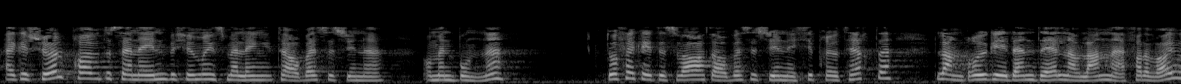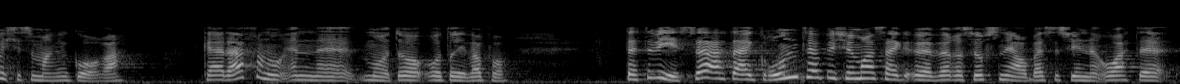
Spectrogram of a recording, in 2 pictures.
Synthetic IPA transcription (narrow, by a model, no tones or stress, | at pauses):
ɛːɡɑʃøːlpʰʁœʋd̪ɔsɛnːəɪnːbəçʏmʁɪŋsmɛlːɪŋt̪ʰɪlɑʁbæɪst̪ʰɪlsyːnə | ʔɔmɛnbʊnːə | d̪̥ɔfɛkːɛɡ̚t̪ʰɛsʋɑːɾəɑt̪ɑʁbæɪst̪ɪlsyːnəɪçːəpʰʁɪʊɾɪt̪ʰeːʁt̪əlɑnbʁʉːkəɪd̪ɛnd̪eːlənɑʋlɑnːəfɔʁd̪ɛʋɑɾjʊɪçːəsɔmɑŋːəɡoːɾɑ | kʰɑːæʁd̪ɛfɔʁnuːɛnmoːt̪əɔʔɔd̪ɾiːʋɑpʰɔ | d̪̥ɛt̪ːəʋiːsəɑt̪̚d̪ɛæɾɡʁʉnːt̪ʰɪlɔbəçʏmʁɑsɛɡøːʋəɾɛsʉʁsn̩ɪɑʁbæɪst̪ʰɪsyːnəʔɔɑt̪̚d̪ɛ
